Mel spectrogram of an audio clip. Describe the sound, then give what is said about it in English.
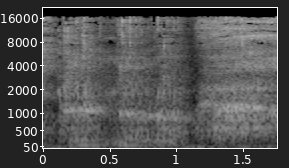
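A voice imitates loud snoring, a rough, rumbling nasal snort drawn out over about two seconds with a brief dip in the middle, fairly loud with no words. “Freddy Krueger gonna come to your bedroom the way you fucking snore”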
